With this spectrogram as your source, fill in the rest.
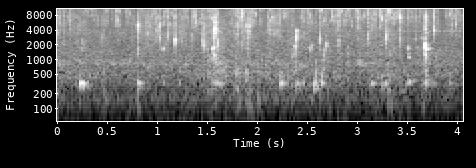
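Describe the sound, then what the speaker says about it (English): Potted canna lilies and dahlias being lightly watered, with soft scattered drips and trickles landing on soil and leaves, faint and close. "I'm just going to lightly water them"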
